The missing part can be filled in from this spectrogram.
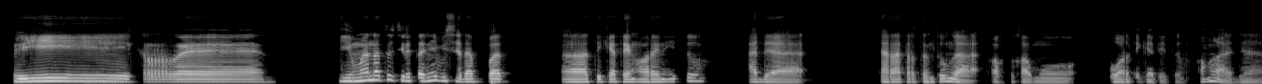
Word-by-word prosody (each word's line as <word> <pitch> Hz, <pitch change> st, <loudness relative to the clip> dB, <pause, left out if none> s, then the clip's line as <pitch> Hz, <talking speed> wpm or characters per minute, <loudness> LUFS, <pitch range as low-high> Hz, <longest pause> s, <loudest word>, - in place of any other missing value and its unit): Wih 145 Hz, -1 st, +4 dB
keren, 120 Hz, -3 st, +1 dB, 0.6 s
gimana 170 Hz, +7 st, +5 dB
tuh 215 Hz, -, -1 dB
ceritanya 165 Hz, 0 st, +2 dB
bisa 160 Hz, -4 st, -3 dB
dapet, 125 Hz, +1 st, +1 dB, 0.6 s
eee, 120 Hz, 0 st, +3 dB
tiket 125 Hz, -1 st, 0 dB
yang 125 Hz, -, +1 dB
oranye 120 Hz, +1 st, -1 dB
itu? 130 Hz, +5 st, -10 dB, 0.6 s
Ada, 115 Hz, -2 st, -3 dB, 1.0 s
cara 115 Hz, -2 st, 0 dB
tertentu 110 Hz, +1 st, -6 dB, 0.2 s
gak 95 Hz, -4 st, 0 dB
waktu -, -, -10 dB
kamu 100 Hz, -1 st, -6 dB, 0.6 s
war 110 Hz, -1 st, -3 dB
tiket 100 Hz, -, -9 dB, 0.2 s
itu? -, -, -19 dB, 0.2 s
Oh 125 Hz, -, -10 dB
gak 125 Hz, -10 st, -3 dB
ada. 100 Hz, +1 st, -12 dB
120 Hz, 115 wpm, -22 LUFS, 115-145 Hz, 1.0 s, gimana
